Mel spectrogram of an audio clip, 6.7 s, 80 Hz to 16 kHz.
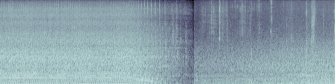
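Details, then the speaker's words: Toro Super Recycler with a 6.5 hp Briggs & Stratton, first run after old fuel sat in the carb: runs steady, then sags and nearly stalls before recovering, hunting because the carb bowl wasn't yet full of fuel. Fuel starvation. "you did notice that it was hunting a little bit and that was mainly due to the fact that our bowl wasn't filled up with fuel and it was just lack of gas flowing into the system"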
